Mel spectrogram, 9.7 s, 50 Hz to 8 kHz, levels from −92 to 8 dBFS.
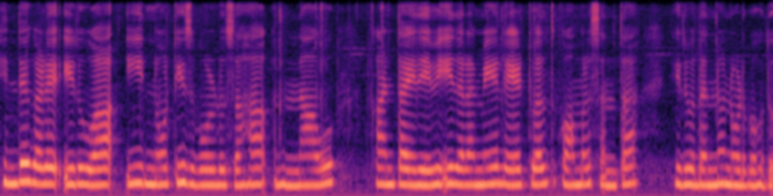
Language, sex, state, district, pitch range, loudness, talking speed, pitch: Kannada, female, Karnataka, Dharwad, 225-240 Hz, -16 LUFS, 105 wpm, 230 Hz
